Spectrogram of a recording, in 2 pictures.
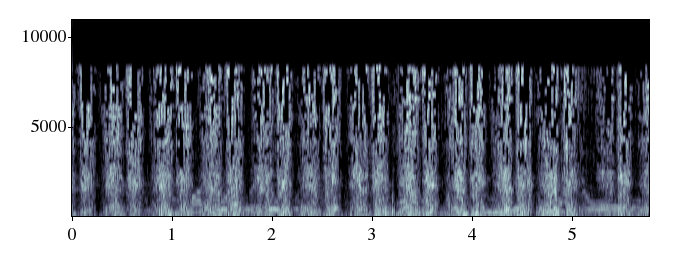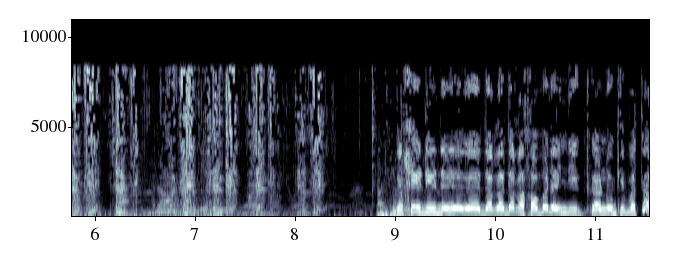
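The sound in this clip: Branches of a wild tree being cut with a saw: many quick, rhythmic rasping strokes, loud and steady, with a brief pause before a voice comes in near the end.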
